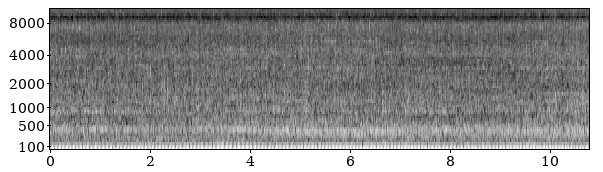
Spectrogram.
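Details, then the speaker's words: Mercedes-Benz 190E W201 2.0 (M102) at idle: a steady, gravelly rumble from a worn-out belt tensioner; the tensioner, damper, adjuster bracket and belt were replaced, after which the noise was gone. "ゴロゴロとした異音が聞こえたと思います。今回はベルトテンショナー、ダンパー、調整金具、ベルトを交換させていただきます。"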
